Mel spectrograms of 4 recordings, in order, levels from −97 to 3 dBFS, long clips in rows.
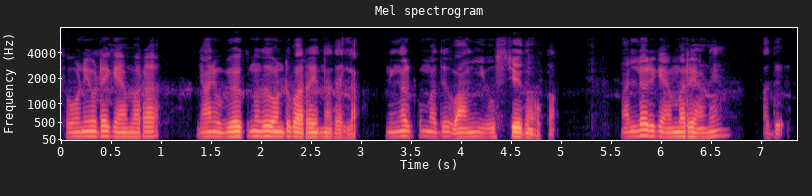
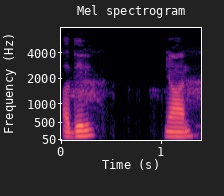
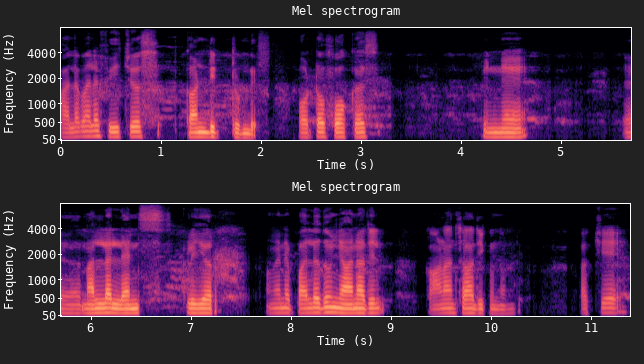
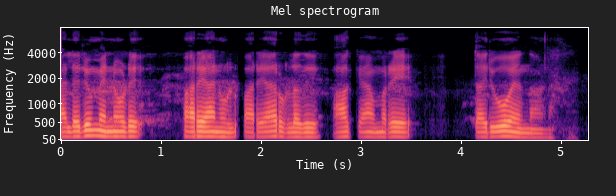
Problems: background conversations at intervals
